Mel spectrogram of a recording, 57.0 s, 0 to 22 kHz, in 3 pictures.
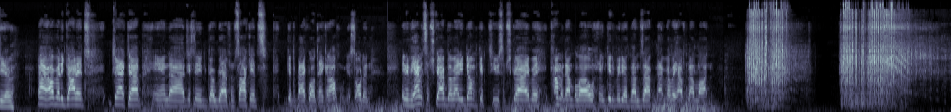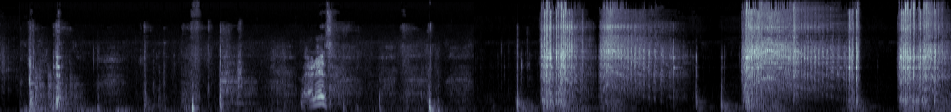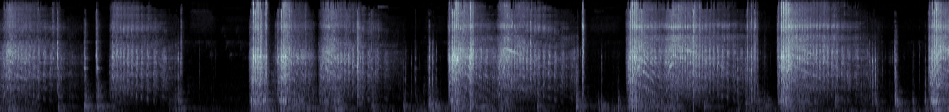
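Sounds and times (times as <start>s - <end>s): impact wrench hammering: 50.6s - 55.5s, 56.6s - 57.0s.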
